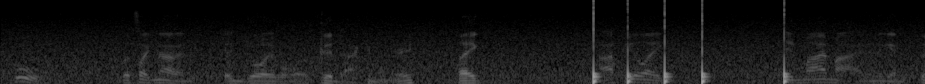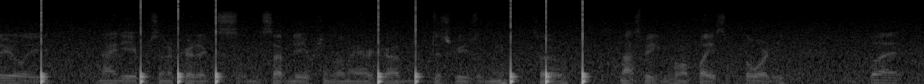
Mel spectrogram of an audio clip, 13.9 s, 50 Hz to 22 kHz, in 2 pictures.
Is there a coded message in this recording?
Yes: tap code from 4.4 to 11.4 s, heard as knocks on wood, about 4 knocks a second, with speech in English. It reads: QCH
